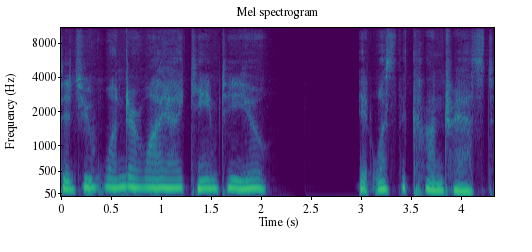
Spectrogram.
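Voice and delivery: high, hushed, full stage whisper. From her bed, a woman speaks to the narrator, half-whispered. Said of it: "Later she whispered".

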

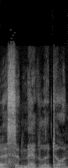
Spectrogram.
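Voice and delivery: hushed, breathy, quiet tough-guy voice in a whisper. Retelling a movie scene with the diver's line: Jason Statham voice. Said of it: "in his Jason Statham voice goes".

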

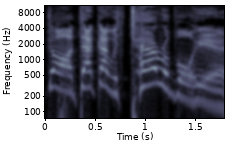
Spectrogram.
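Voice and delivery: loud, clumsy, bad put-on Boston accent. Imitating someone reacting to the team bringing back Morton, in a bad Boston accent. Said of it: "I don't know why you did a Boston accent".

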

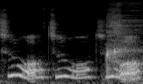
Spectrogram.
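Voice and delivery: tiny, piercing, shrill, very high squeaky voice. Describing tiny creatures jumping around and begging to be eaten, shrill squeaky voice. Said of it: "用尖锐的声音说".

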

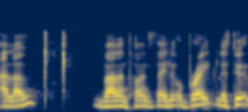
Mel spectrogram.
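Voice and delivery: ordinary delivery

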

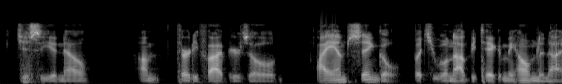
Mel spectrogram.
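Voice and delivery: soft, hushed stage half-whisper. Retelling what she half-whispered in his ear at the range: imitating a half-whisper. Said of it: "she reaches up and whispers".

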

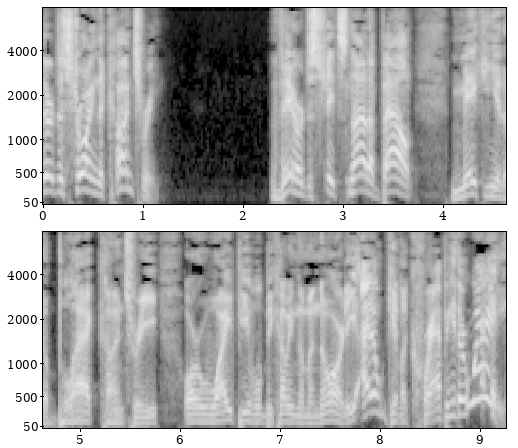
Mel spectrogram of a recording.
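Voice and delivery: upset, high and swinging pitch. Talking to Chris, getting upset as the voice goes high. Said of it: "because my voice is getting high".

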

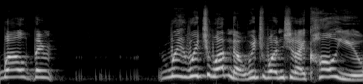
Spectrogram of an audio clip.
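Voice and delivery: high, pressing, confused voice.

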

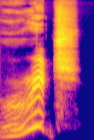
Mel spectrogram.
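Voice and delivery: heated, insistent tone. Reading a story aloud, a castaway insisting on his claim: heated. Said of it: "he repeated the statement hotly".

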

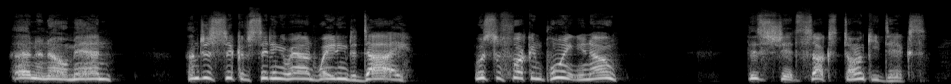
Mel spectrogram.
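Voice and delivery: raspy, rough, slightly high voice. Reading a story, Chad answers Amber's question: raspy voice. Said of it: "he said in a raspy voice".

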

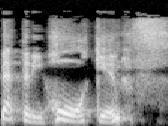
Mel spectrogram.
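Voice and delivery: mock New Jersey accent. Imitating how Kim says a full name: imitating Kim's Jersey accent. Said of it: "that's my Jersey accent".

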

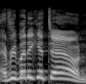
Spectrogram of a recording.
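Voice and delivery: play-acted, very high, shrill barked yell. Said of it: "Sean yells again".

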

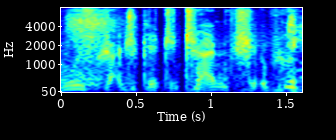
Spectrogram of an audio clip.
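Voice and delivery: put-on light, mild Scottish accent. Repeating a line from an old episode: Sean Connery voice. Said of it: "it was Connery".

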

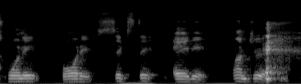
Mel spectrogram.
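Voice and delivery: silly, breathy put-on voice. Describing a man on camera counting money: put-on voice for a man counting. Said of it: "Why'd you give him that voice?".

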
